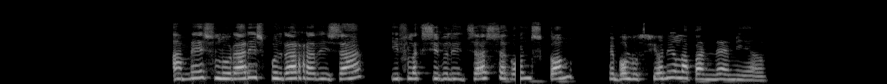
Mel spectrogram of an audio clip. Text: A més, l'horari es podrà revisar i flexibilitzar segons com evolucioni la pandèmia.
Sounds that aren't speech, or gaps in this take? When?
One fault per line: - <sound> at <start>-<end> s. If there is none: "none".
- dropout at 5.2-5.2 s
